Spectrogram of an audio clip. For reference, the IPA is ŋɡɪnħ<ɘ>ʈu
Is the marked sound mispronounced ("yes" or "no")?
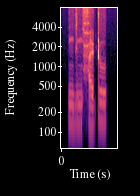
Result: no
